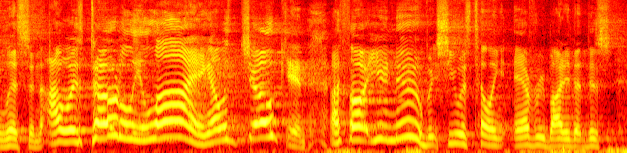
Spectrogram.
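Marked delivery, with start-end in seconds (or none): 0.0-4.2 higher, slow, apologetic owning up; sheepish confession. Retold or imitated. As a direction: confess the joke sheepishly, pitched up. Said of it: "I had to tell Rachel".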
